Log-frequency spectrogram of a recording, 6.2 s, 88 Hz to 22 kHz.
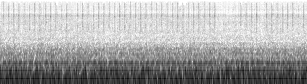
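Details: C3 Corvette V8 with Holley four-barrel carburetor idling, running rich and smelling of gas before the tune; mechanic says float level set too high is part of it, adjusting all four barrels: lumpy, uneven idle beat; rich running from high float level.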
